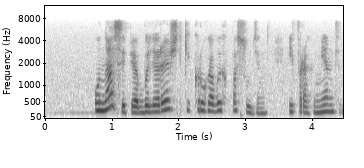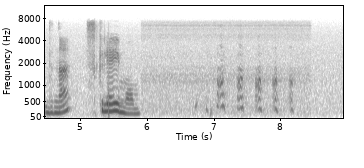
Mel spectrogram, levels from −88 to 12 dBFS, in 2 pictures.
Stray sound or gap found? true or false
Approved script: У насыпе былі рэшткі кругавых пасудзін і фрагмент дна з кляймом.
true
